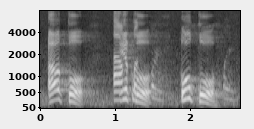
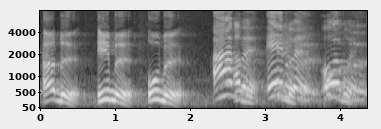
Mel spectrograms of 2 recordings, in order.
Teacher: جب ساکن ہوں گے. جب حرف قلقلہ ساکن ہوتے ہیں تو قلقلہ خوب لوٹ کر ظاہر ہوتا ہے، خوب واپس آواز آتی ہے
